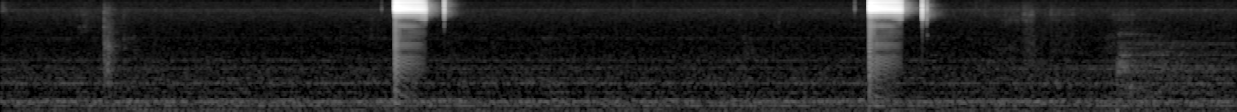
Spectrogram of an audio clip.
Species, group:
Isophya obtusa
Orthoptera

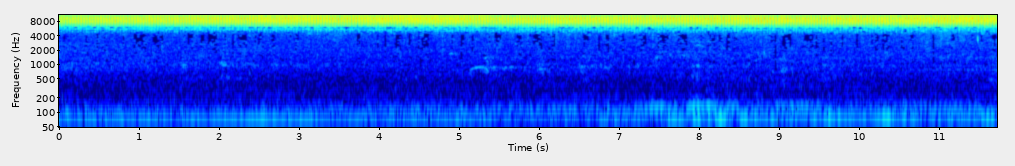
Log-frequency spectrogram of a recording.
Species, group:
Tettigonia cantans
Orthoptera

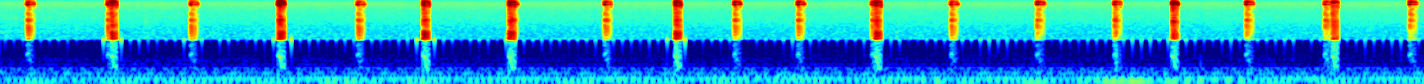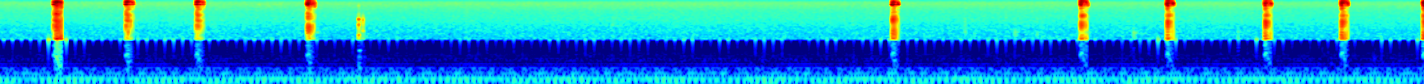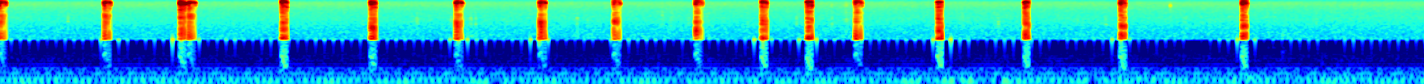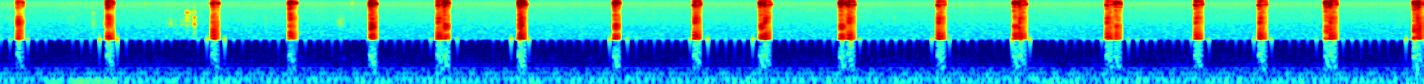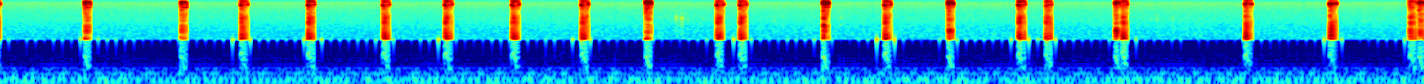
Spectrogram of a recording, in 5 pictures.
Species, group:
Poecilimon zimmeri
Orthoptera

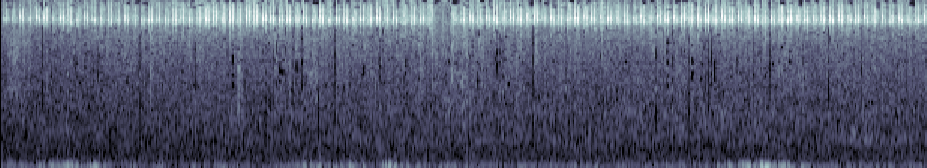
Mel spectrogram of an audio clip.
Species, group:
Tettigonia viridissima
Orthoptera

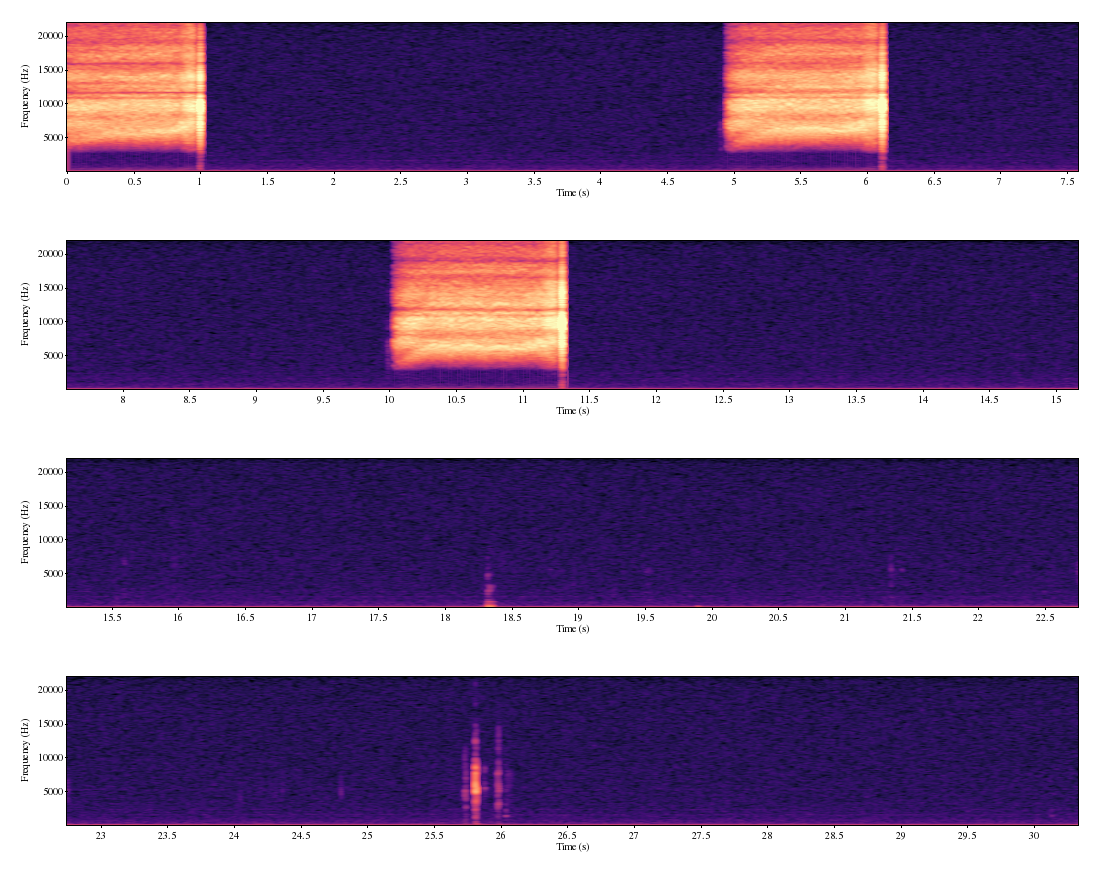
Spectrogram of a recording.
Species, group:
Acrometopa macropoda
Orthoptera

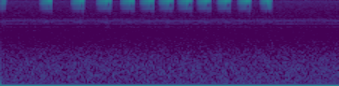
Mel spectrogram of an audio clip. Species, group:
Phaneroptera falcata
Orthoptera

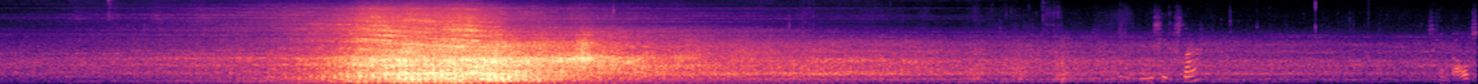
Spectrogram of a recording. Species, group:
Gomphocerippus rufus
Orthoptera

